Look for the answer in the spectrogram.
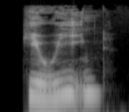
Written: heroin

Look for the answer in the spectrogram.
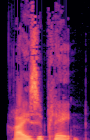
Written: rejseplan

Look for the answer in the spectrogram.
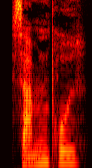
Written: sammenbrud

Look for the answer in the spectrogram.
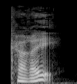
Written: KARREERNE

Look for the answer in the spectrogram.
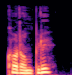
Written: cordon bleu

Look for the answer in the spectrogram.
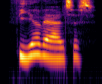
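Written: fireværelsers

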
